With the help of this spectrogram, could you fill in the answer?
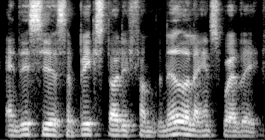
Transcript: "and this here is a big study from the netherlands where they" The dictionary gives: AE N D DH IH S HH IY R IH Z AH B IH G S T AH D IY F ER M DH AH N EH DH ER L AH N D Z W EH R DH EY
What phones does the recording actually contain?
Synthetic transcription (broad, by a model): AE N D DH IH S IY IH S AH B IH G S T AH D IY F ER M DH AH N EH DH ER L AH N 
